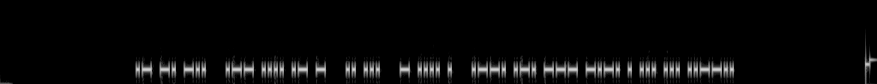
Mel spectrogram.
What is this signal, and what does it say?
Morse code, heard as a keyed tone, about 40 wpm, 700 Hz. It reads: AND WHAT IS THE PROCESS?
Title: Sentences from Top 1000 Words - Review Part 3 - 40wpm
